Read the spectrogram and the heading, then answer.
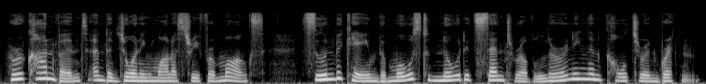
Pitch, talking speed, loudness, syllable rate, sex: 180 Hz, 160 wpm, -17 LUFS, 5.1 syllables/s, female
